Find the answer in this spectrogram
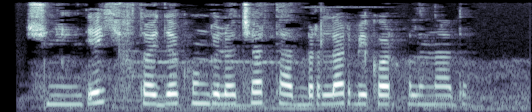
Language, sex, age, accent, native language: Uzbek, female, 18-24, Samarqand, Uzbek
